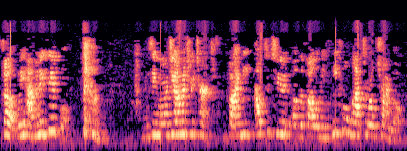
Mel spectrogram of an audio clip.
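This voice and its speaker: A woman with a high voice teaches math, going step by step and answering the questions she asks the class. She sounds far from the mic in a roomy space. The recording is dull, with a faint hiss behind her. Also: steady tone, normal speed, pushed and bright. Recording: distant, dull, echoey room with faint noise.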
